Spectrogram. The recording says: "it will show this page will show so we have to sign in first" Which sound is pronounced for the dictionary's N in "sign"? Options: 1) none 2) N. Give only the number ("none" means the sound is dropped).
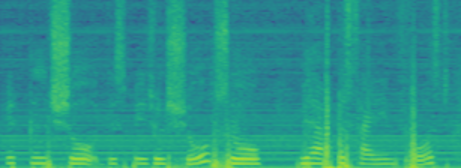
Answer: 1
